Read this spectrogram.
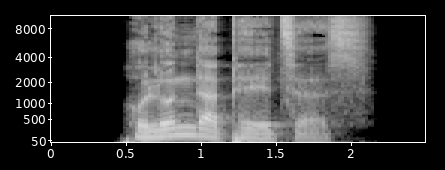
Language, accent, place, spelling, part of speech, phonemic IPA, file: German, Germany, Berlin, bezichtigen, verb, /bəˈtsɪçtɪɡən/, De-bezichtigen.ogg
- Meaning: to accuse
